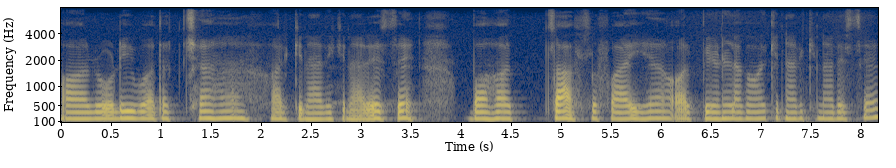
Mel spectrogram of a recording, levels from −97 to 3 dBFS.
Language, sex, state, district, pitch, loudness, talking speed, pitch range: Hindi, female, Uttar Pradesh, Jyotiba Phule Nagar, 170 Hz, -21 LUFS, 155 wpm, 165-180 Hz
